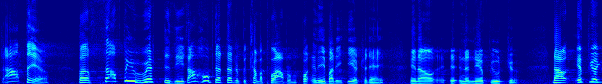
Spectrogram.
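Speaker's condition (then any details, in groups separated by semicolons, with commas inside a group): Deafness; hard time hearing phone callers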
